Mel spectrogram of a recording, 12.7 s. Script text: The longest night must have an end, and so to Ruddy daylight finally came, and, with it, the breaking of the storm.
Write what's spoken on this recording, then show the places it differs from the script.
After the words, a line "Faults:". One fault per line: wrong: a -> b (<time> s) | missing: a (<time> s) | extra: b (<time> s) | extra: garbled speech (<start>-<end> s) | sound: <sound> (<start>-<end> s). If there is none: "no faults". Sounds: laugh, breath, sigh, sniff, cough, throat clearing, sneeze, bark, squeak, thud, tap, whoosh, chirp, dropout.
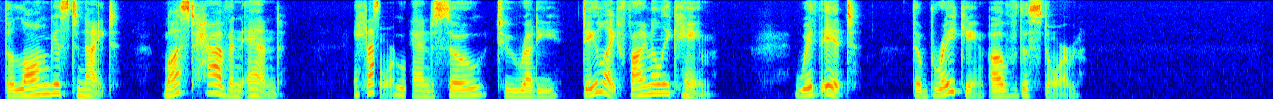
The longest night must have an end, [garbled] and so to Ruddy daylight finally came, with it, the breaking of the storm.
Faults:
extra: garbled speech (3.5-4.1 s)
missing: and (7.1 s)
